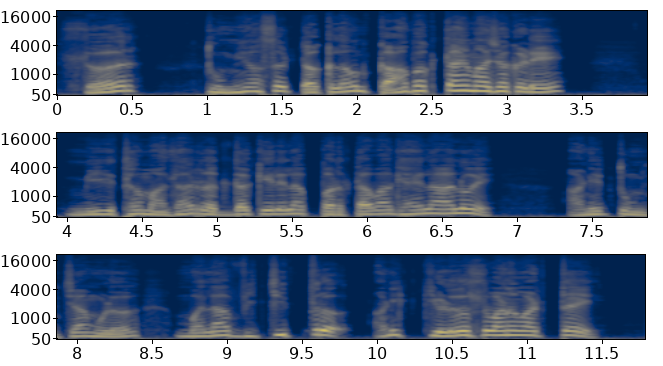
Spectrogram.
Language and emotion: Marathi, disgusted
